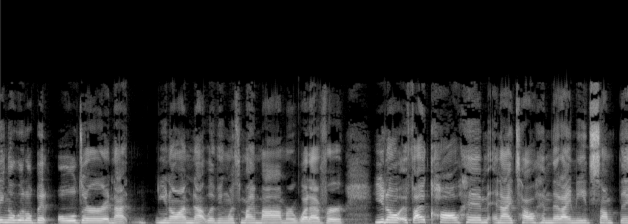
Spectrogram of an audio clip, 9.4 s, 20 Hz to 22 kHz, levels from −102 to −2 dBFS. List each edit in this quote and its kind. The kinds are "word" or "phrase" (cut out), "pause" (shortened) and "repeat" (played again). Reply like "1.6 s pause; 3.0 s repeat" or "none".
none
